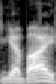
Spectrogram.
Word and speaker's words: Yabai: Is like the J pronounced as like a Y, so it's like the Japanese word for bad, yeah, bye? It's Yabai Shrine.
